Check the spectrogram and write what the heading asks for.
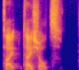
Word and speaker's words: Teicholz: But I think Nina Teicholz, how do you say her last name? Teicholz? – Teicholz. – Teicholz. Thank you.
